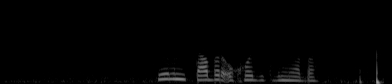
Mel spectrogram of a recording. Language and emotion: Russian, neutral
